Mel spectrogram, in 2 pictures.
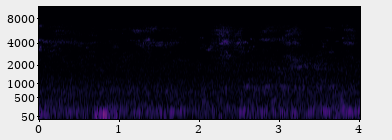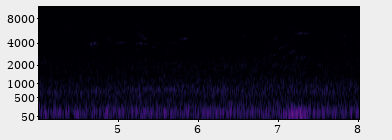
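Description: Birds chirping repeatedly over a faint, steady low rumble from a Sydney Trains Millennium electric train set approaching the station at a distance.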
